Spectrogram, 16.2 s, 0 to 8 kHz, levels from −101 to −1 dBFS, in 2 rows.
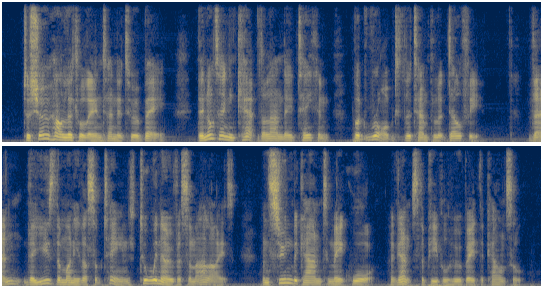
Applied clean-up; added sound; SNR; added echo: neural separator model SepFormer DNS4.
